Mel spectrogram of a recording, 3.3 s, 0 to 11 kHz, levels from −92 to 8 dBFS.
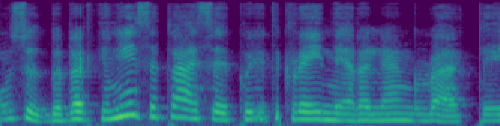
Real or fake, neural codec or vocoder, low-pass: fake; codec, 24 kHz, 0.9 kbps, WavTokenizer, medium music audio release; 9.9 kHz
